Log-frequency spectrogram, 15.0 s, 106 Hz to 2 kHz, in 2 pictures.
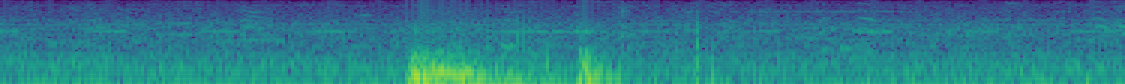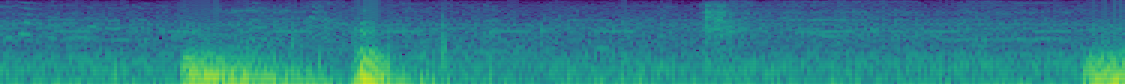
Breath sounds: Inhalation: 2.66-3.72 s, 8.70-9.80 s, 14.73-15.00 s
Exhalation: 3.78-4.24 s, 9.86-10.55 s
Crackles: 2.66-3.72 s, 3.78-4.24 s, 8.70-9.80 s, 9.86-10.55 s, 14.73-15.00 s

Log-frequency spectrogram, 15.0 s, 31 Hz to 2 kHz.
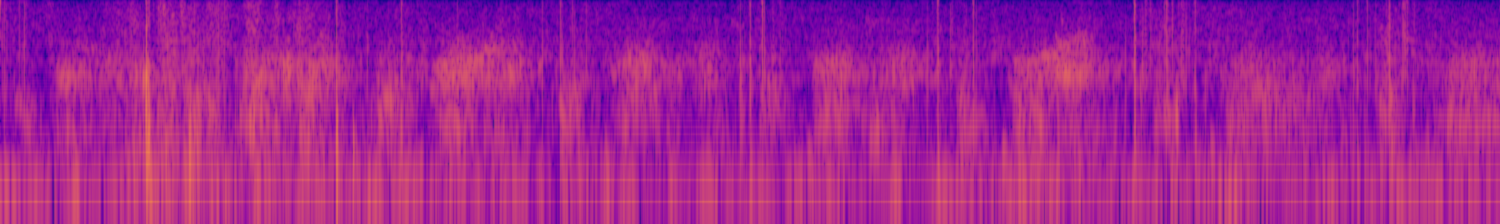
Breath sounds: Inhalation: 0.49-1.39 s, 2.28-3.38 s, 4.25-5.35 s, 6.13-7.30 s, 8.15-9.34 s, 10.10-11.29 s, 12.18-13.50 s, 14.16-15.00 s
Exhalation: 0.00-0.38 s, 1.46-2.23 s, 3.47-4.26 s, 5.36-6.04 s, 7.33-8.01 s, 9.37-9.93 s, 11.43-11.99 s, 13.58-14.14 s
Crackles: 0.00-0.38 s, 0.49-1.39 s, 1.46-2.23 s, 2.24-3.37 s, 3.43-4.25 s, 4.26-5.34 s, 5.39-6.00 s, 6.12-7.31 s, 7.33-7.98 s, 8.11-9.35 s, 9.37-9.90 s, 10.10-11.26 s, 12.15-13.49 s, 13.56-14.09 s, 14.14-15.00 s

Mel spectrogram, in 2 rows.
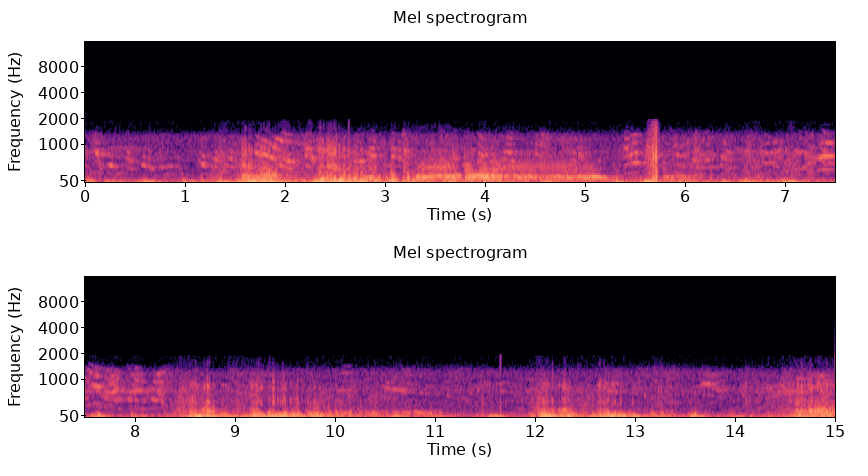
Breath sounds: Inhalation: 1.37-2.12 s, 8.39-8.98 s, 12.03-12.57 s, 14.57-15.00 s
Exhalation: 2.19-5.19 s, 9.04-11.86 s, 12.63-13.79 s
Crackles: 1.35-2.11 s, 2.16-5.15 s, 8.39-8.98 s, 9.04-11.84 s, 12.03-12.57 s, 12.63-13.79 s, 14.57-15.00 s

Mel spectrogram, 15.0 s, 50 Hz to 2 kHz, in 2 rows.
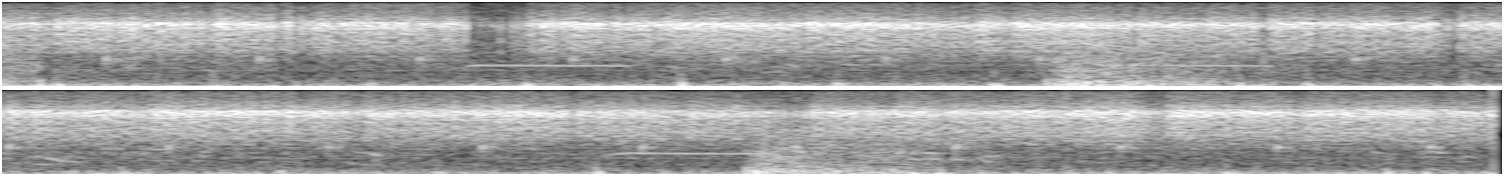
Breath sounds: Inhalation: 5.17-6.31 s, 11.28-12.41 s
Crackles: 5.17-6.31 s, 11.28-12.41 s

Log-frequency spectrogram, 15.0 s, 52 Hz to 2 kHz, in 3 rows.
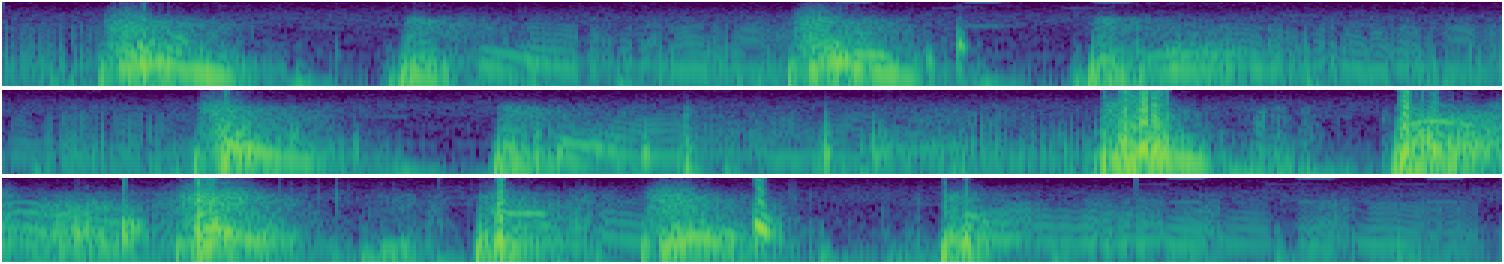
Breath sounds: Inhalation: 0.23-1.10 s, 2.56-3.29 s, 5.61-6.25 s, 8.63-9.11 s, 10.62-11.10 s, 12.14-12.79 s
Exhalation: 1.24-2.53 s, 9.63-10.53 s, 11.61-12.14 s
Wheeze: 9.60-9.92 s
Stridor: 11.63-11.82 s
Rhonchi: 0.29-0.80 s, 2.58-3.08 s, 3.53-5.64 s, 5.70-6.05 s, 6.61-7.29 s, 7.55-8.27 s, 8.62-9.04 s, 10.61-11.01 s, 11.96-12.23 s

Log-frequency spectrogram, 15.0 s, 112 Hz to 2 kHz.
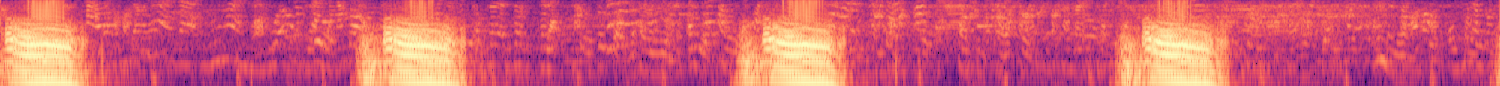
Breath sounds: Inhalation: 0.00-1.18 s, 3.47-4.76 s, 7.26-8.54 s, 11.15-12.44 s

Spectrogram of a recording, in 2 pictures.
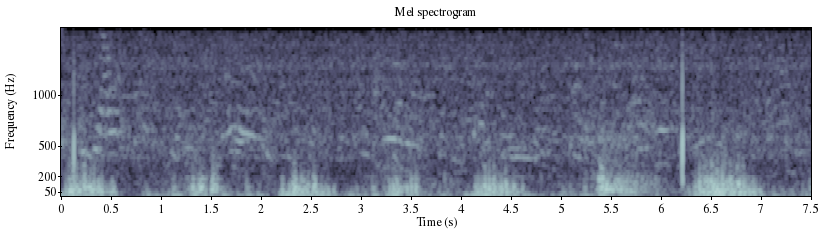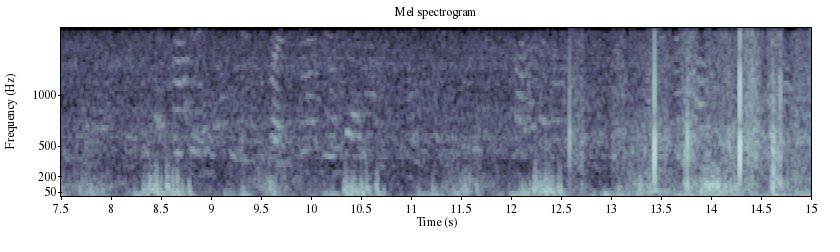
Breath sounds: Inhalation: 0.99-1.69 s, 3.02-3.72 s, 5.28-6.08 s, 7.35-8.15 s, 9.23-9.99 s, 11.12-11.87 s, 13.04-13.79 s
Exhalation: 0.00-0.57 s, 2.15-2.71 s, 4.08-4.67 s, 6.27-7.07 s, 8.23-8.89 s, 10.26-10.87 s, 12.07-12.62 s, 13.80-14.55 s
Crackles: 0.00-0.57 s, 0.99-1.69 s, 2.15-2.71 s, 3.02-3.72 s, 4.08-4.67 s, 5.28-6.08 s, 6.27-7.07 s, 8.23-8.89 s, 10.26-10.87 s, 12.07-12.62 s, 13.80-14.55 s

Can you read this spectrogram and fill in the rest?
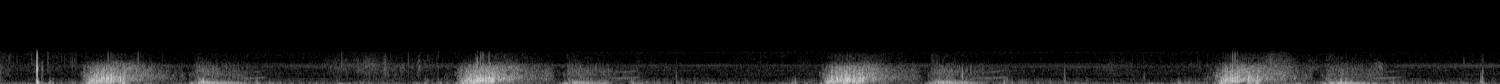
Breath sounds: Inhalation: 0.76-1.80 s, 4.52-5.56 s, 8.20-9.24 s, 12.20-13.24 s
Exhalation: 1.86-2.73 s, 5.58-6.45 s, 9.30-10.17 s, 13.28-14.19 s
Wheeze: 2.18-2.71 s, 5.96-6.49 s, 9.62-10.17 s, 13.64-14.19 s
Rhonchi: 0.78-1.42 s, 4.55-5.20 s, 8.24-8.79 s, 12.20-12.75 s

